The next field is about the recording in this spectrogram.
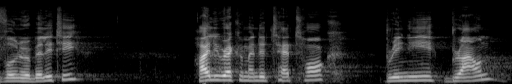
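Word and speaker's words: Brené Brown: highly recommended TED talk brini brown brown like the color and brini as you pronounce it and she talks about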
